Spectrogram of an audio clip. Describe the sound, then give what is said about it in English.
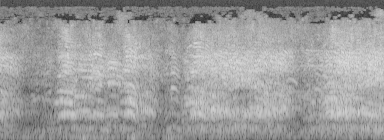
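A large rally crowd somewhere in Ohio cheers and shouts in a dense, sustained roar, with mixed voices swelling and dipping briefly before rising loudly again. “What a crowd.”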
